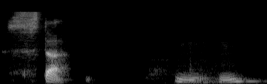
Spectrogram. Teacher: the s and the t are one sound st with the automatic short uh attached but not between them. It's not sa, it's >> st. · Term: compound consonant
